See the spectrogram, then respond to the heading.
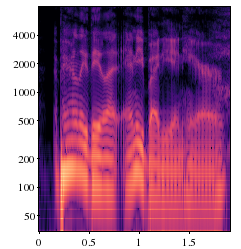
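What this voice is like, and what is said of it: Stereotyped gay character voice. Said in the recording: “That was just like my overall gay impression I do for people, just so the listeners know it's a gay person.”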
